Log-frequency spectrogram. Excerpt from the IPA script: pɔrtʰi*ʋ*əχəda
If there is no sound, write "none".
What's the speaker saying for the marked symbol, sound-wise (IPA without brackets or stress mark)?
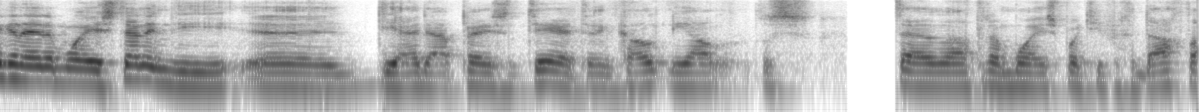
v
